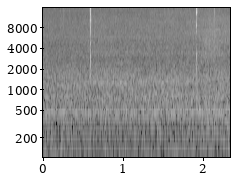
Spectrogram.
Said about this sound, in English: Ah, super. I love it when you get a huge car sort of in a small street. Brilliant. Brilliant.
